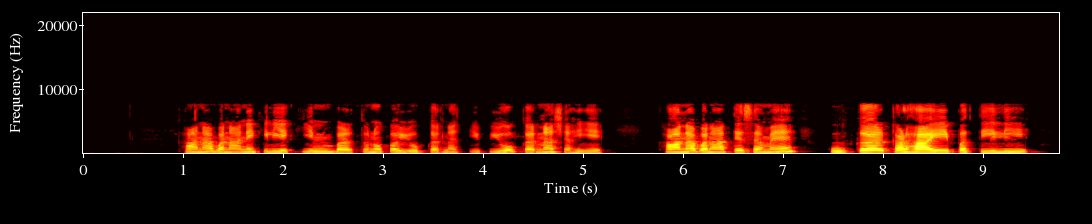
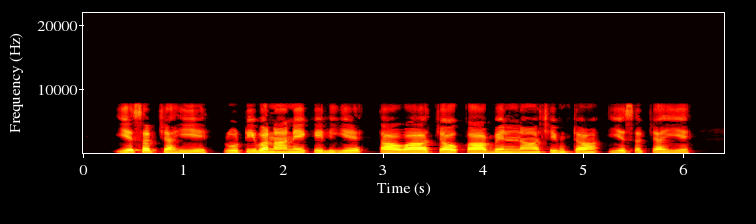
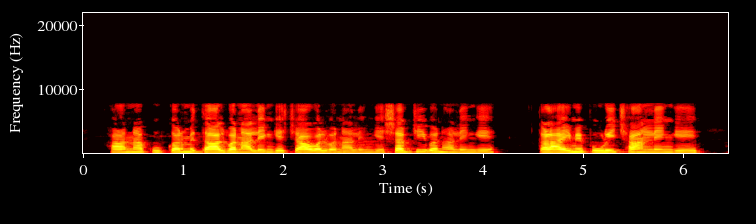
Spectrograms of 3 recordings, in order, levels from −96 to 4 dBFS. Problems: background sounds at intervals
